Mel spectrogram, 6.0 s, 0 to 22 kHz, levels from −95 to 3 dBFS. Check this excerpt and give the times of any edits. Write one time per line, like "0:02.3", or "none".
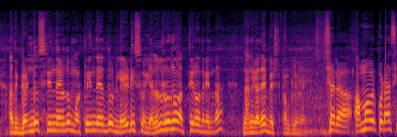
none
